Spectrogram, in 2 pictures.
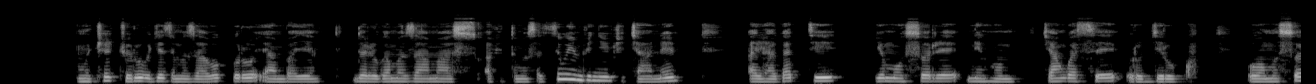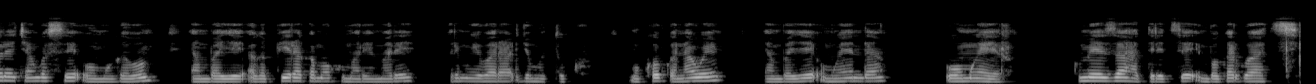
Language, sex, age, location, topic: Kinyarwanda, male, 25-35, Huye, health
